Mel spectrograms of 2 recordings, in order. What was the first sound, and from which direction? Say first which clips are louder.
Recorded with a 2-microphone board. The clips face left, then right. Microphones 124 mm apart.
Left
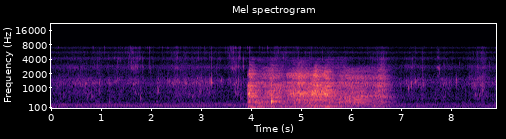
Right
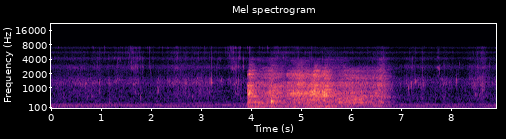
Writing: right 3 dB; 85° right.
